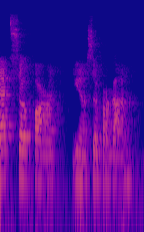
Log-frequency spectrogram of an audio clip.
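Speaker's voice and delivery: normal talking voice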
